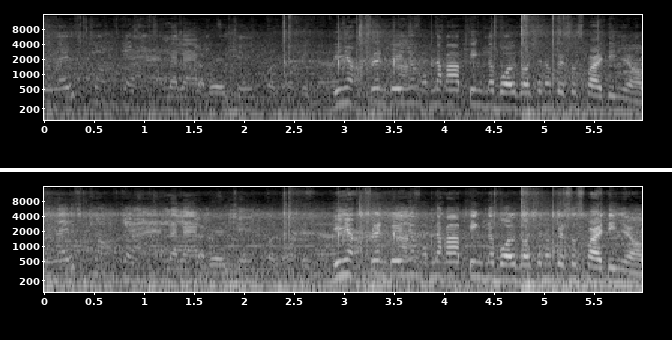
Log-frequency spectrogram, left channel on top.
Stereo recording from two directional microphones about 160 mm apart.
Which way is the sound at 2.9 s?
5° right (ahead or behind).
